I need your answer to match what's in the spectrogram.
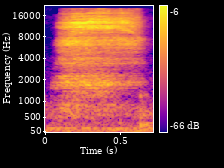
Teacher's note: the vocal cords are spread apart and the air passes between them unimpeded. Sounds produced in this way are voiceless. This can be felt physically if you put your fingertip on the top of your Adam's apple, then produce sounds such as s, and there should be no vibration.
